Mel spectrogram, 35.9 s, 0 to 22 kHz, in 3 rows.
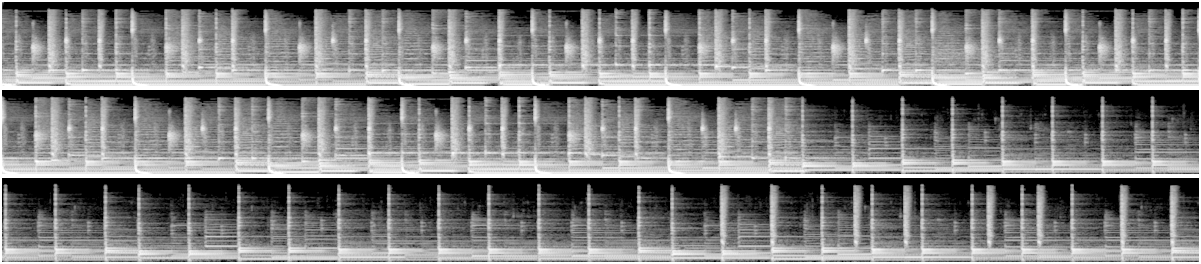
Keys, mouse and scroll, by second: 1.3 Tab, 1.8 middle click, 2.8 scroll up 1, 2.9 shift+middle click, 3.2-4.5 scroll down 1, 7.3 shift+middle click, 8.3 r, 10.1 middle click, 10.8 s, 15.3 KP_1, 16.2 scroll up 3, 16.4 shift+middle click, 17.0 click, 17.8 scroll up 4, 18.1 shift+middle click, 18.5 scroll up 3, 18.7 shift+middle click, 19.2 s, 20.8 click, 22.3 5, 26.5 click, 28.7 click, 31.9 click, 34.3-34.6 scroll up 3, 34.5 shift+middle click.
